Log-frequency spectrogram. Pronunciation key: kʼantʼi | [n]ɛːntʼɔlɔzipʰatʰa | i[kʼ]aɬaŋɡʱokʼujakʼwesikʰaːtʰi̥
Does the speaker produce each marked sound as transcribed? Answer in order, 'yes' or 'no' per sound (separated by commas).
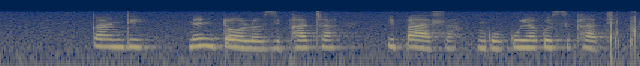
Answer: yes, no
